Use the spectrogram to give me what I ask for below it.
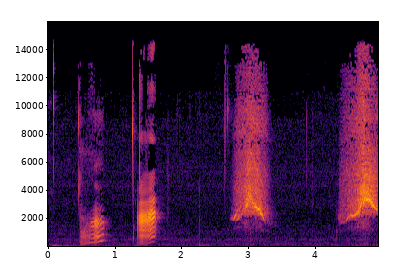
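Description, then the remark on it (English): A person mimics their pet bird, first with two short voiced chirps, then with two longer, breathy, high-pitched whistles, each rising and falling, fairly loud with pauses between. “But there is definitely just a bird language that we also throw in. We mimic our birds.”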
